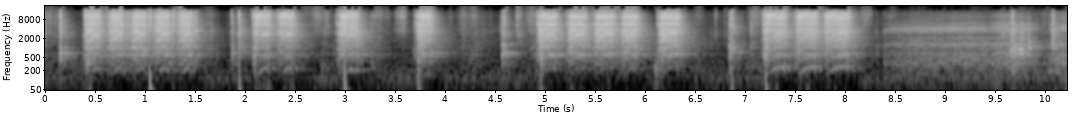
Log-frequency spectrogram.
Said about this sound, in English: So that's basically a test fire of the drill.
